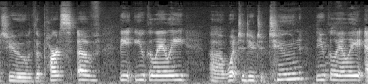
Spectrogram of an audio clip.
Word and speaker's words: ukulele: to note is that the official pronunciation of this instrument is ukulele it is a Hawaiian instrument but here we call it ukulele or uke and that's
